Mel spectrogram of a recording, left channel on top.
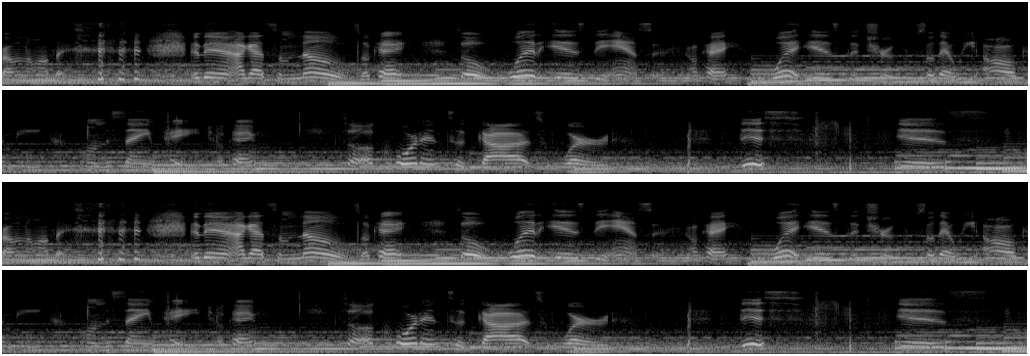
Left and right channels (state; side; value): identical; both; correlation 1.00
